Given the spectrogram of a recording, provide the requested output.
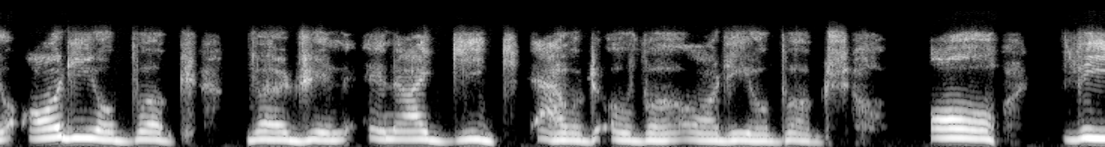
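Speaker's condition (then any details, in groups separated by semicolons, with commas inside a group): Cerebral palsy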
